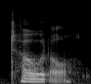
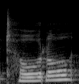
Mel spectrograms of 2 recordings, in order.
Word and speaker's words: total: between these two um also if you're having trouble here it might be that your o in total is not enough of an o sound you might be going a little more to an A or an a sound and then you're not distinguishing these very very well um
